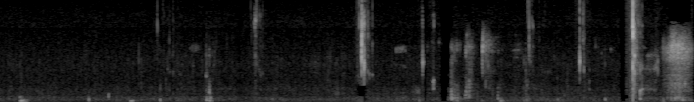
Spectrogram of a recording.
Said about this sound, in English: Strong. It's strong on the malt taste on the first sip. And then Yeah. that aftertaste, you definitely get that hazelnut.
